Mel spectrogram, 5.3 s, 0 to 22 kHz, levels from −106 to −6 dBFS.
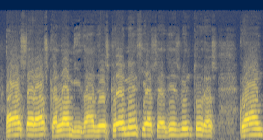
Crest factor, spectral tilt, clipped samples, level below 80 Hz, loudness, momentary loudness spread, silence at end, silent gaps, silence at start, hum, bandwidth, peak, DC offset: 10 dB; -7 dB/octave; under 0.1%; -52 dBFS; -12 LUFS; 5 LU; 0 s; none; 0.1 s; none; 10 kHz; -2 dBFS; under 0.1%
